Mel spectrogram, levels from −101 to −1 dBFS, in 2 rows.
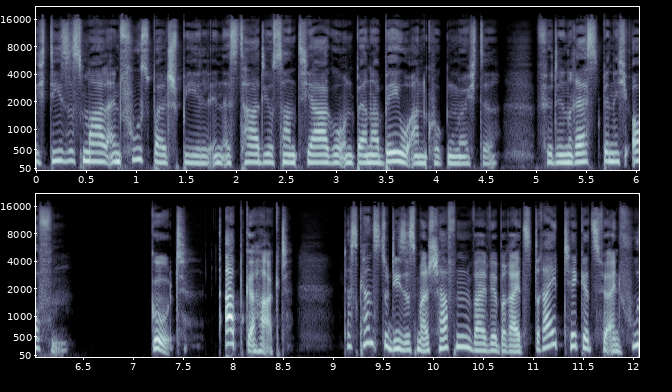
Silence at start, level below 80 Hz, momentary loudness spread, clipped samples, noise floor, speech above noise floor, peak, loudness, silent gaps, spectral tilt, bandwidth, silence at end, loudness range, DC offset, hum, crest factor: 0 s; -56 dBFS; 11 LU; under 0.1%; -59 dBFS; 36 dB; -4 dBFS; -23 LUFS; 6.58-7.09 s; -4 dB/octave; 17.5 kHz; 0 s; 4 LU; under 0.1%; none; 20 dB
